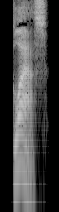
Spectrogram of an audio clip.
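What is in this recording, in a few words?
"glass", American English, male; everyone-can-use-english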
